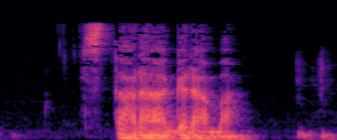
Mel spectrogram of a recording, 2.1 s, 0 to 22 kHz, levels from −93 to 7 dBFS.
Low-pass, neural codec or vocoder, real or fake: 10.8 kHz; none; real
